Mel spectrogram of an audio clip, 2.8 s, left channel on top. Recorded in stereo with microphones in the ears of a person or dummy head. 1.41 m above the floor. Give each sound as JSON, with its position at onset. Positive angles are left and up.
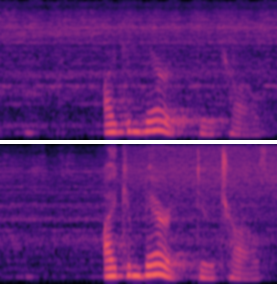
{"t": 1.0, "sound": "a woman speaking", "side_deg": -75, "distance_m": 1.1}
